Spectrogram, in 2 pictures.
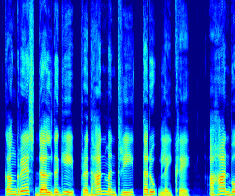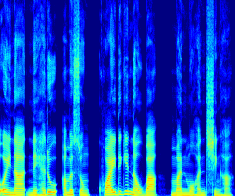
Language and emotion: Manipuri, neutral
